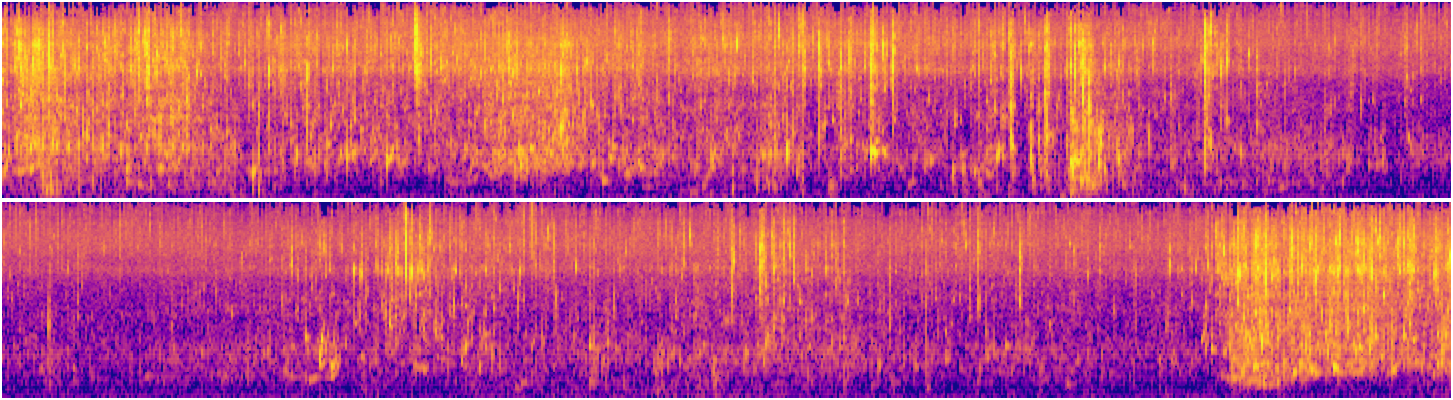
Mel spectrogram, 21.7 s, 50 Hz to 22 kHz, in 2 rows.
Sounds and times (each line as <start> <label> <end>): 0.0 Tide Pool 21.7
